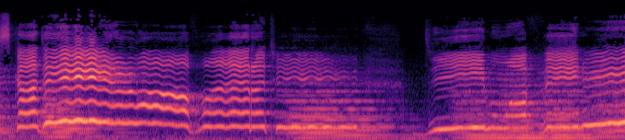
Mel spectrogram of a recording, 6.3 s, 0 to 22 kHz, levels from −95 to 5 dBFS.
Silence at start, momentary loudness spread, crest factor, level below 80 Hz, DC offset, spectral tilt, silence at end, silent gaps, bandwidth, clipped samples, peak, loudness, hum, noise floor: 0 s; 14 LU; 18 dB; -42 dBFS; under 0.1%; -4.5 dB/octave; 0 s; none; 13.5 kHz; under 0.1%; -4 dBFS; -21 LUFS; none; -44 dBFS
